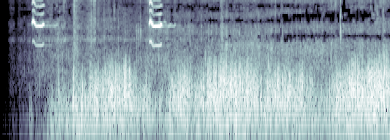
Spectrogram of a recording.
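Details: Killdeer protecting its nest at Iona Beach, Richmond, BC, Canada, giving two sharp, high, slightly downslurred notes about a second and a half apart, over a steady roar of wind and surf.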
